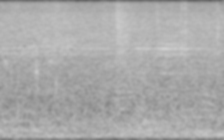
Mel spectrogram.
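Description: Steady low outdoor rumble, with a faint murmur of voices in a pause before the band plays.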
